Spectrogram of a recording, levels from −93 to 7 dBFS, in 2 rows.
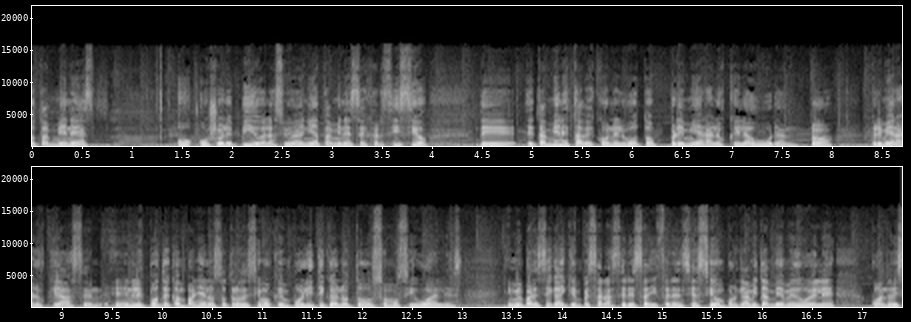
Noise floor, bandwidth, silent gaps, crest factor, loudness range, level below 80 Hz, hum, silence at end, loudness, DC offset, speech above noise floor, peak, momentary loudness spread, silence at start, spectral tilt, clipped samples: -34 dBFS; 15.5 kHz; none; 14 dB; 2 LU; -34 dBFS; none; 0 s; -15 LUFS; under 0.1%; 20 dB; -2 dBFS; 7 LU; 0 s; -5.5 dB/octave; under 0.1%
